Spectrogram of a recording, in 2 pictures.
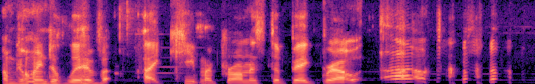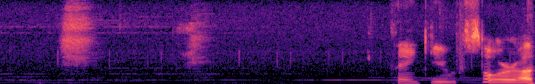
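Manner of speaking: crying and tearful through the words. Reading lines aloud right after a sad scene, crying while talking. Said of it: "I'm crying".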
